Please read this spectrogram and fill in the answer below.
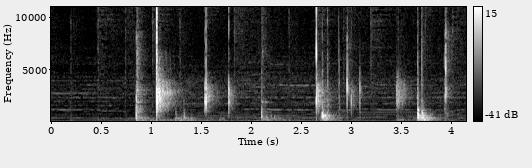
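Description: Billiard balls clacking on a pool table: a sharp crack about a second in as the cue ball hits the racked balls, then about seven more sharp clacks at irregular spacing as the balls scatter and collide.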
